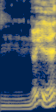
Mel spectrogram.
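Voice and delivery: ordinary talk, nothing marked

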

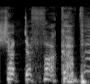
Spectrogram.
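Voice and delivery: put-on thick Czech accent. Retelling what Bianca said after someone's answer, in Bianca's thick Czech accent. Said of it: "goes in her thick Czech accent".

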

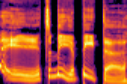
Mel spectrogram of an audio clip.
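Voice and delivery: put-on sing-song Italian accent. Introducing himself on a podcast while stuck in a Mario voice. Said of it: "I'm stuck in Mario mode".

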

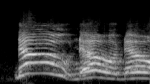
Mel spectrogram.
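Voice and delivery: yelled frantically, high-pitched and protesting. Telling a story about their own past experience, retelling their yelling. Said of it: "I'm yelling".

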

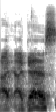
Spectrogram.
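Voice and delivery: laughing in spite of himself.

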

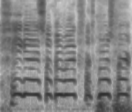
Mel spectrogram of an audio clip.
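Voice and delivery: very high ventriloquist voice, lips kept still. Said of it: "keep your mouth shut".

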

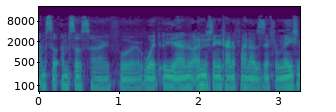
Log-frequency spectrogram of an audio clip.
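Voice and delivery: low, smooth-talking voice. Imitating Fitz trying to smooth-talk Olivia: imitating Fitz's deep smooth-talking voice. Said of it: "he'll put on that deep voice and he'll try to smooth talk her".

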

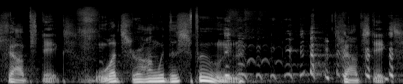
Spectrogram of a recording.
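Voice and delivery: swooping infomercial announcer, tv commercial delivery. Asked to do it in the voice, performing the chopsticks ad line: commercial ad voice. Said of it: "Can you do it in the voice?".

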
